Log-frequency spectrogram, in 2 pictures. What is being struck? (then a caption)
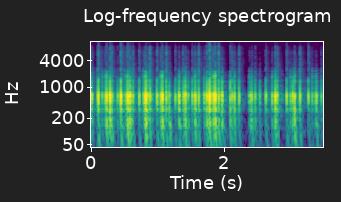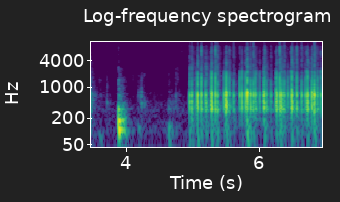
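Translucent plastic container lid. A translucent plastic container lid, held upright and tilted, is fast tapped with fingertips and short nails, giving rapid, dry, hollow clicks centered around 600 Hz with almost no ring. The tapping runs for about three and a half seconds, pauses with a single tap near the four-second mark, then resumes at the same quick pace.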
